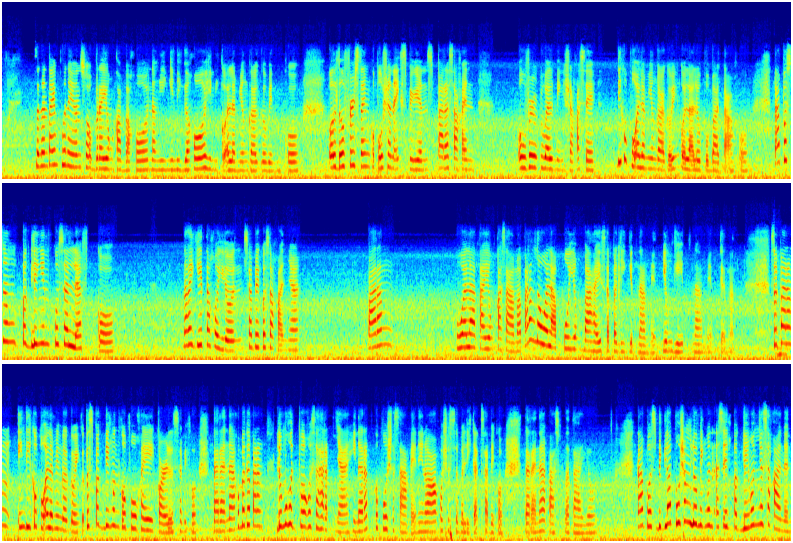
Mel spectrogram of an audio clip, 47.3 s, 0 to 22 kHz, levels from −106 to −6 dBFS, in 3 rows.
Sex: female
